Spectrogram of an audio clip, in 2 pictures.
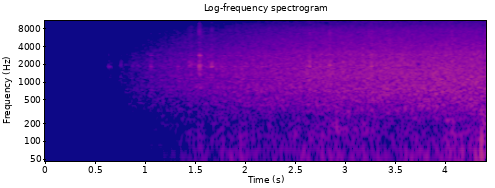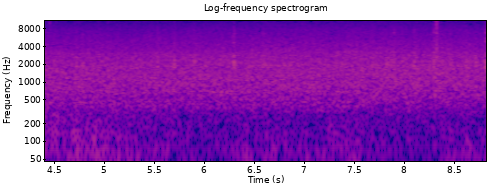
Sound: sound of waves on the shore

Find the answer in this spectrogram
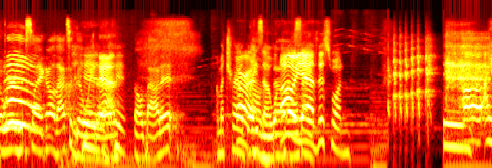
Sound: laugh

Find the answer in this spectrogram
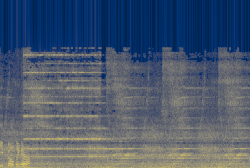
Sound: bell ringing

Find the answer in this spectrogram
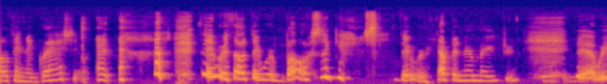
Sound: laughs

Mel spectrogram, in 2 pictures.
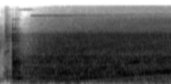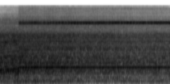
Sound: machine whirs

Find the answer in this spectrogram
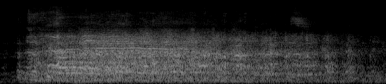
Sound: congregation laugh

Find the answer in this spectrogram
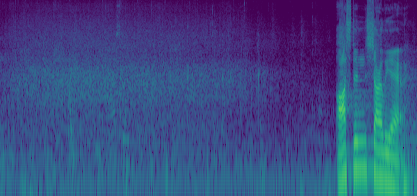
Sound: applause

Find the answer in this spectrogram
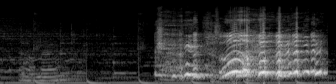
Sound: laughs

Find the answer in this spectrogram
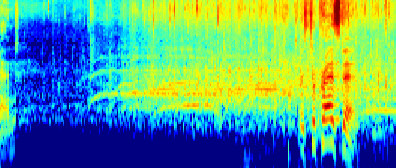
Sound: applause

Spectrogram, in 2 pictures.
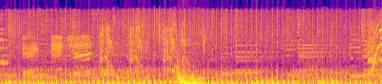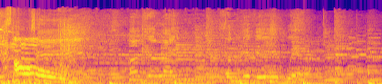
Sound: gulps, screaming

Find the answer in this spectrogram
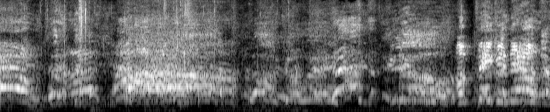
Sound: people cheering

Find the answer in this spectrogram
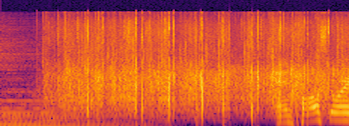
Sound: applause

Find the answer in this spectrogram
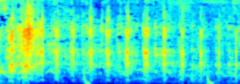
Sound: laughter

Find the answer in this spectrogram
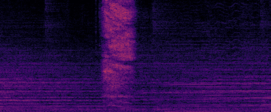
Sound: gasping

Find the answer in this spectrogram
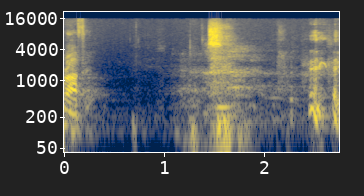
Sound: laughter

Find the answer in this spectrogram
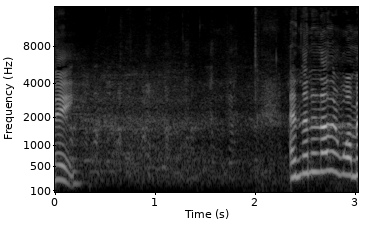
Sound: audience laughs

